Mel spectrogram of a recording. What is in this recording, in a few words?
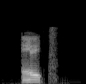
"eighth", English; adjectives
